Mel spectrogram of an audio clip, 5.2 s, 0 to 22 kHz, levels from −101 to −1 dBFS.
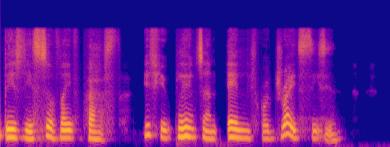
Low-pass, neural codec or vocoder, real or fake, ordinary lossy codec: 10.8 kHz; codec, 16 kHz in and 24 kHz out, 0.4 kbps, LongCat-Audio-Codec, four codebook decoder; fake; none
